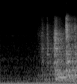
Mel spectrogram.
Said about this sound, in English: pulls open the door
